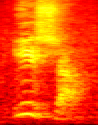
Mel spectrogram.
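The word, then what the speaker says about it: Isha: Porque el mismo idioma, hermano, hebreo, que Adán se pronuncia, ese mismo idioma hebreo, para mencionar el nombre de Eva, se pronuncia Isa.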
